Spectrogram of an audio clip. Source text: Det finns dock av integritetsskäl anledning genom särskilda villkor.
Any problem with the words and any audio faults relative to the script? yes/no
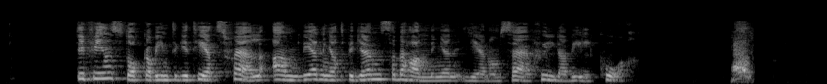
yes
